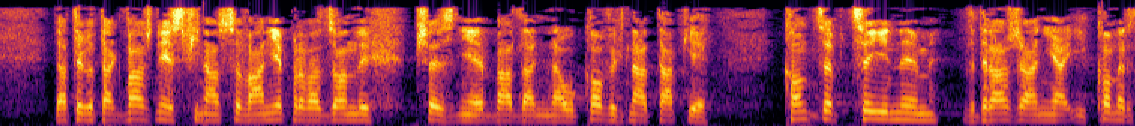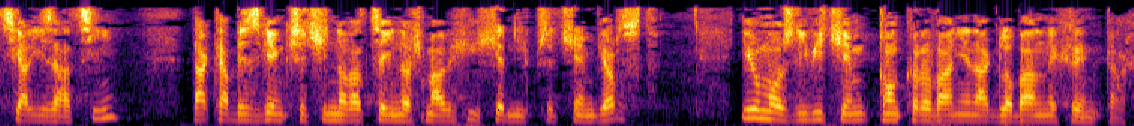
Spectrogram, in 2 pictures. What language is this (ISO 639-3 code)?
pol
